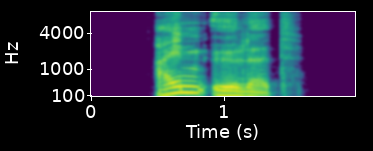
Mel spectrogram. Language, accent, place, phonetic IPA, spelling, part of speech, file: German, Germany, Berlin, [ˈaɪ̯nˌʔøːlət], einölet, verb, De-einölet.ogg
- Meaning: second-person plural dependent subjunctive I of einölen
